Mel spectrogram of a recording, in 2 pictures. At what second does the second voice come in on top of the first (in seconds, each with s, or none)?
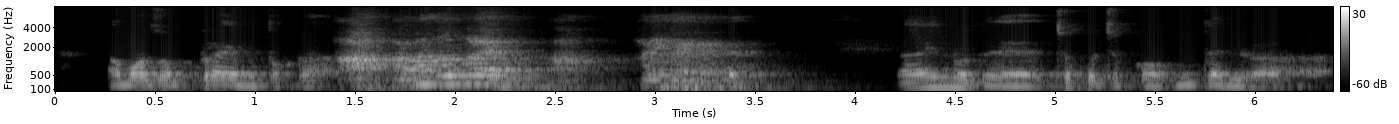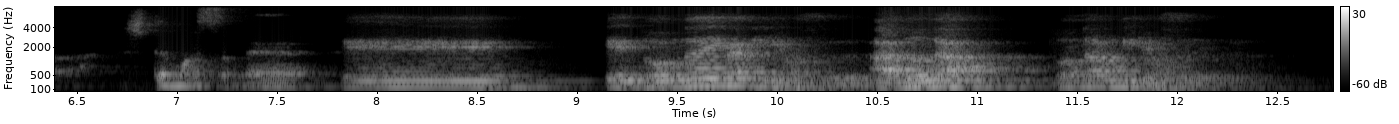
none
